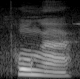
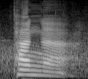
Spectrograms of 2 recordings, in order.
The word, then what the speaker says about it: ponga: Oh, I believe that the silver fern is given the name ponga, Ponga. But most people will not pronounce Maori correctly, and they'll just say punga.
